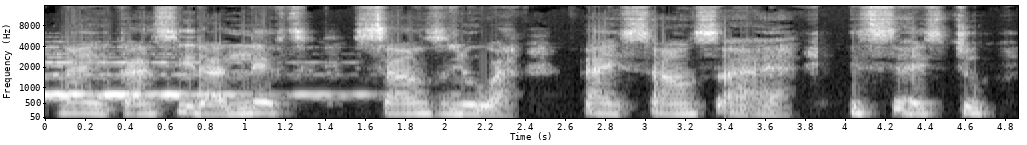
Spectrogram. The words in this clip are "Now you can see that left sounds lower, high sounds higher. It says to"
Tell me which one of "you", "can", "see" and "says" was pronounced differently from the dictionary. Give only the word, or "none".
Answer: says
